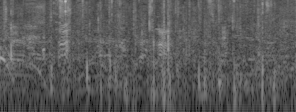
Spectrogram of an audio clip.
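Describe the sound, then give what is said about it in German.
Horse hooves clip-clop in a quick, uneven rhythm as several riders' horses move together during a hunt, with people talking over the clatter throughout; Captain Middleton turns his horse and gallops with the Empress down the valley-side slope. “Captain Middleton wendet sein Pferd und galoppiert mit der Kaiserin auf die talabwärts gelegene Seite.”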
